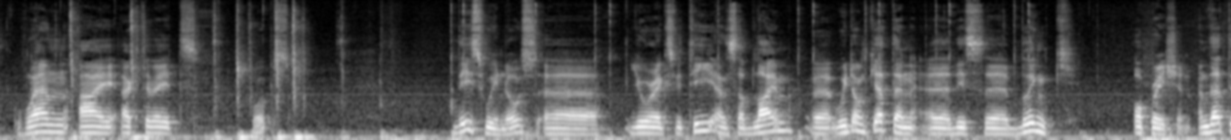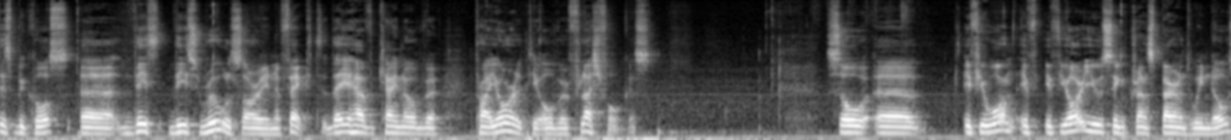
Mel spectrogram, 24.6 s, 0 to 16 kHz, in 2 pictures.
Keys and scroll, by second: 1.4 super+o, 3.0 super+p.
